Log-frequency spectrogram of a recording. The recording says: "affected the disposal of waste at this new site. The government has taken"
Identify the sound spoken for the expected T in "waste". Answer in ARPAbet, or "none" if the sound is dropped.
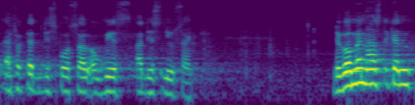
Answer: none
